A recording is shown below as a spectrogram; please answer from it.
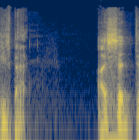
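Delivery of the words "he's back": much softer, lower, no scream at all; just say it quietly instead of screaming; the wife says it softly, not screaming. Retold or imitated. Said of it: "She didn't scream it, but she said".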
